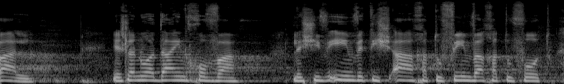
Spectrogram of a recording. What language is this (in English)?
Hebrew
